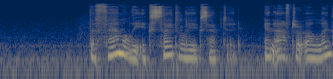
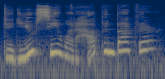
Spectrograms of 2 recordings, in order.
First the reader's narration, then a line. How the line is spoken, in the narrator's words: Alberto exclaimed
